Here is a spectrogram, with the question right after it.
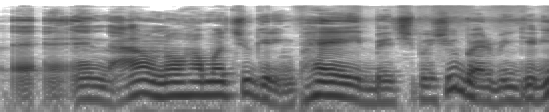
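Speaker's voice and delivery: normal talking voice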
